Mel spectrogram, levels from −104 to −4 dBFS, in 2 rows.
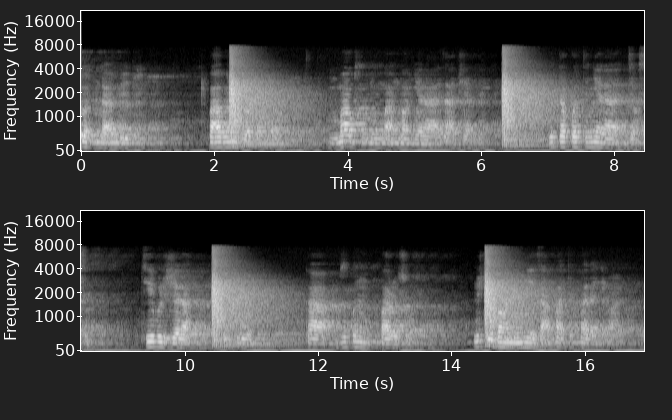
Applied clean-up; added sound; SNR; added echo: none; Clapping; 2 dB; reverberation time 2.2 s.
